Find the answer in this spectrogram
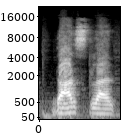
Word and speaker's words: Danse Lente: And this is ang brand nito is ah dancelant or ang spelling is Dancelente but ang pronunciation nito is dancelant means slow dance.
